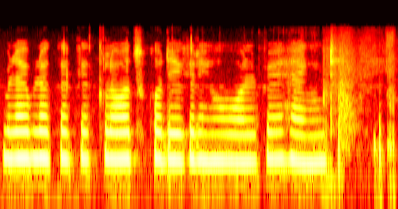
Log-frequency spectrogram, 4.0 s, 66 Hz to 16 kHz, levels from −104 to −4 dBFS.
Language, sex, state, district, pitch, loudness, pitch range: Hindi, female, Chhattisgarh, Raipur, 250 Hz, -15 LUFS, 240-255 Hz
